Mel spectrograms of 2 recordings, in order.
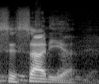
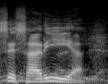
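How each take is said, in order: First: The stress is on the second syllable. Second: The stress is not on the second syllable. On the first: It is said like the surgical operation. "Acá está con acento en la segunda, en la primera, así que Cesárea, como la operación quirúrgica" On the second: It sounds more African. "en algunos videos le dicen Cesárea, Cesárea Évora. Suena mejor, más africano"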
